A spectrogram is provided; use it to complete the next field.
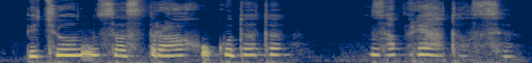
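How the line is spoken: Timid, tearful. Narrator (Russian): робко проговорила заливавшаяся слезами Лючия

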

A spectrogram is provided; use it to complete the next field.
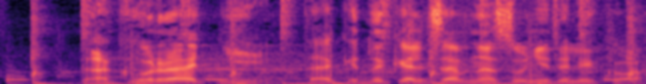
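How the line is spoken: Chuckling. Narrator (Russian): хохотнул Ермолов

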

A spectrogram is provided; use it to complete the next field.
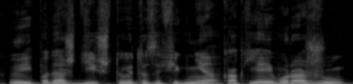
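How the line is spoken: Babbling. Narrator (Russian): залепетал Береста

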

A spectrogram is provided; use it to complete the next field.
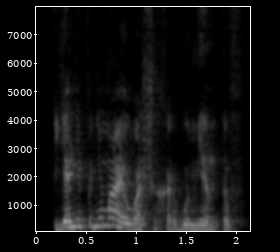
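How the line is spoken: Dry, unruffled objection. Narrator (Russian): сухо и невозмутимо возразил адвокат страховой компании

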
